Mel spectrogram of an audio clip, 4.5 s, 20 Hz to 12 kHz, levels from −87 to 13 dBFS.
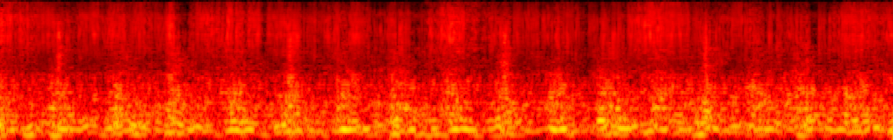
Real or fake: fake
